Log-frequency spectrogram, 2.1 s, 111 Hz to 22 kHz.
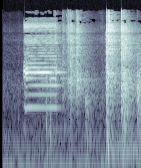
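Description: Electronic shot timer giving its start beep, a steady electronic tone about half a second long. Then, near the end, two quick shots about a fifth of a second apart from a Tokyo Marui Glock 17 gas-blowback airsoft pistol.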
